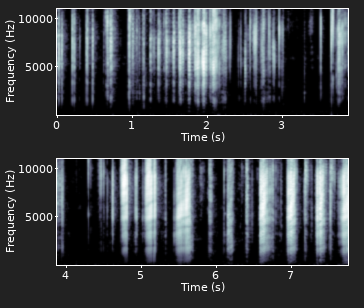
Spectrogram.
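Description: A small, hollow white plastic bottle is held in the hands and scratched and tapped with long pink acrylic nails. The result is a fast, irregular stream of crisp, bright scratches and clicky taps, mostly high-pitched hiss, with each stroke dying away almost at once.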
